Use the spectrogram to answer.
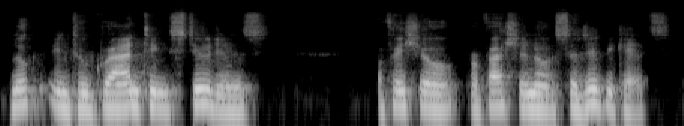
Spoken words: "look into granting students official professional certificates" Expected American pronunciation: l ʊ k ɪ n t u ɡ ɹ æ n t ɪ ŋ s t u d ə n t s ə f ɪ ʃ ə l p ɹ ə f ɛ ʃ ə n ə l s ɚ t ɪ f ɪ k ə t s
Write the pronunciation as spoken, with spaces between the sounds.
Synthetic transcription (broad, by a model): l ʊ k ɪ n t u ɡ ɹ æ n t ɪ ŋ s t u d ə n t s ə f ɪ ʃ ə l p ɹ ə f ɛ ʃ ə n ə l s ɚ t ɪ f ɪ k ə t s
